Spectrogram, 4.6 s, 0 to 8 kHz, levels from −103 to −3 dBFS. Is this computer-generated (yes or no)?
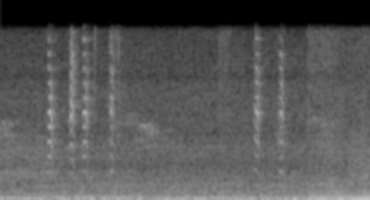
no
